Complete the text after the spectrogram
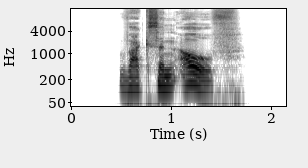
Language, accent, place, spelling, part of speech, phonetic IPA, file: German, Germany, Berlin, wachsen auf, verb, [ˌvaksn̩ ˈaʊ̯f], De-wachsen auf.ogg
- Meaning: inflection of aufwachsen: 1. first/third-person plural present 2. first/third-person plural subjunctive I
